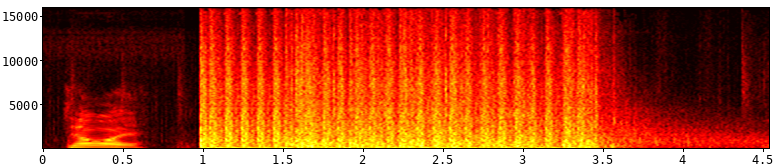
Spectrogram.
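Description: Gunfire rattles in a rapid, loud burst.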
